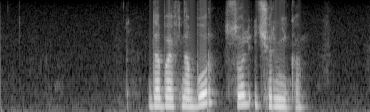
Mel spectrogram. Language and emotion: Russian, neutral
